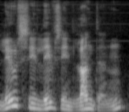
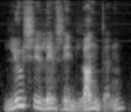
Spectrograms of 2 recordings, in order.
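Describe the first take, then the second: Both takes have the same delivery.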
